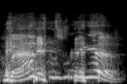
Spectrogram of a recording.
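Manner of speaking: high, laughing approval. Real, not acted. Co-host reacting to the transformer joke, laughing. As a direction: crack up while saying it.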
